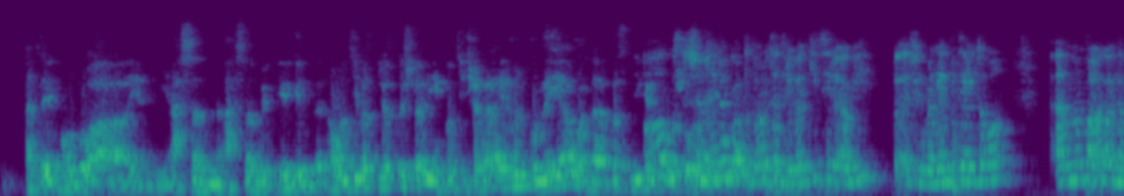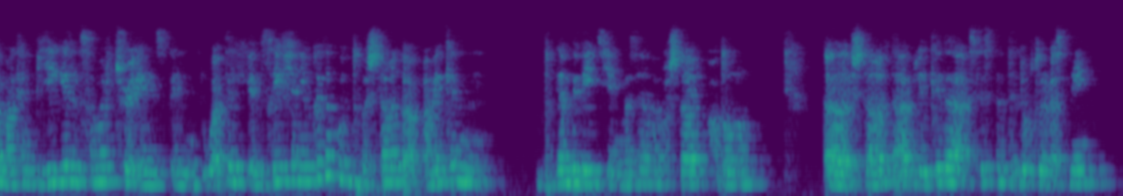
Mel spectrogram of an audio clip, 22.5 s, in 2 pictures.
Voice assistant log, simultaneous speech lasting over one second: present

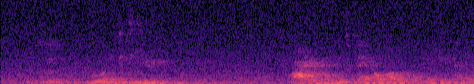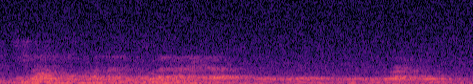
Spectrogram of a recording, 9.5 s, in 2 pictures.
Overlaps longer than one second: present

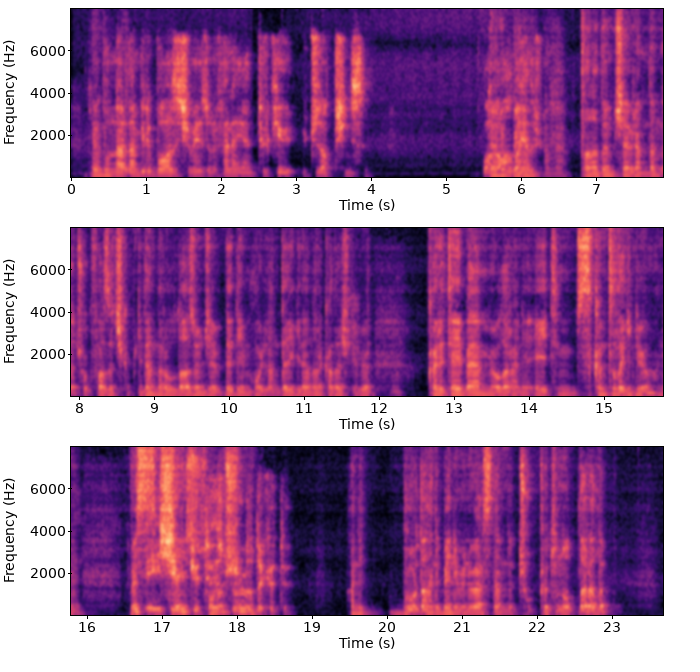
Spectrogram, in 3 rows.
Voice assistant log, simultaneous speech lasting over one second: present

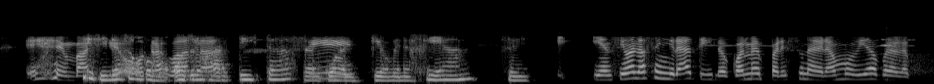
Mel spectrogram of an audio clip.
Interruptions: present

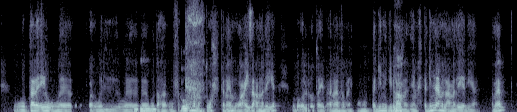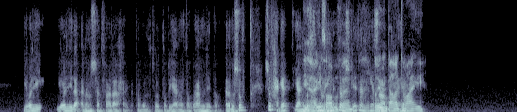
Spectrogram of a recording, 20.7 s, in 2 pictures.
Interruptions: present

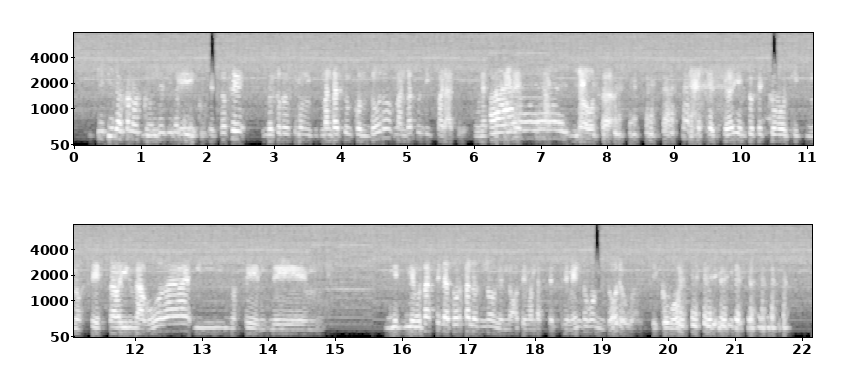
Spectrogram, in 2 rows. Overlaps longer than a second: present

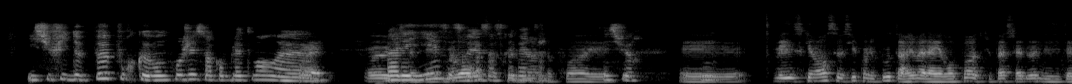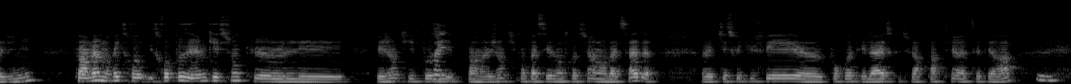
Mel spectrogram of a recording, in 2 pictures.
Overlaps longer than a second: present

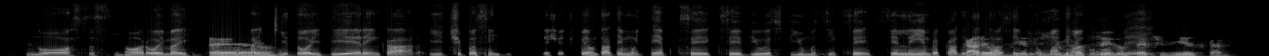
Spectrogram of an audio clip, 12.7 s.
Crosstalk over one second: present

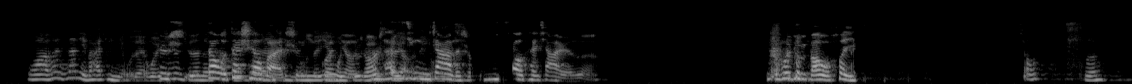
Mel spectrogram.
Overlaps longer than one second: present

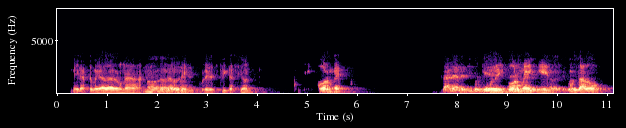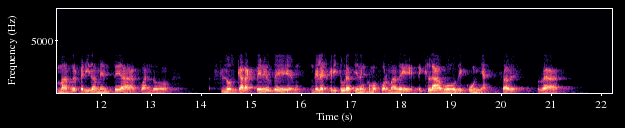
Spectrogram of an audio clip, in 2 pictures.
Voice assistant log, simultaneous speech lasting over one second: present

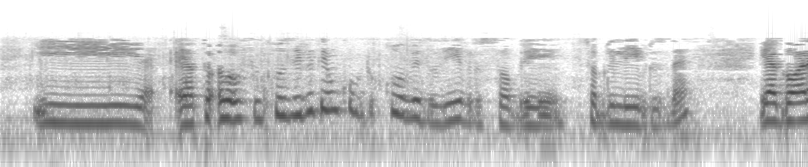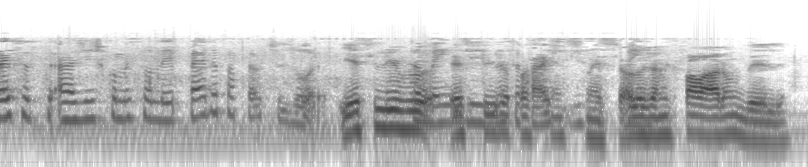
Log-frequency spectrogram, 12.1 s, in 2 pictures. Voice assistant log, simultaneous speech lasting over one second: present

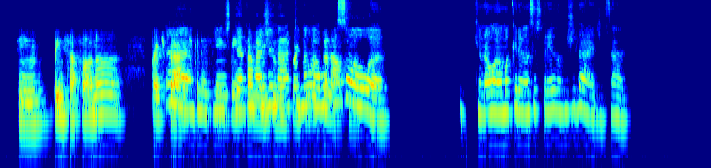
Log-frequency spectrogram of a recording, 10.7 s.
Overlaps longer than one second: present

